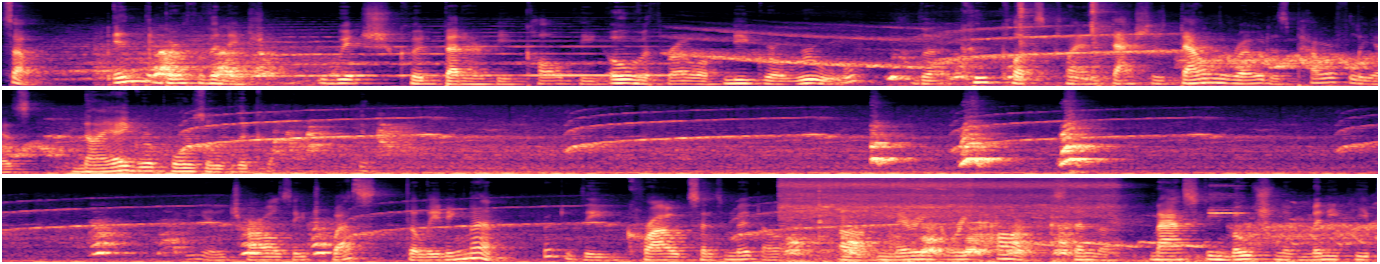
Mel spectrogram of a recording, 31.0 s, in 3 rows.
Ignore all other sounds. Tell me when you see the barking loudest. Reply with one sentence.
The loudest moment of the barking is at 18 seconds.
